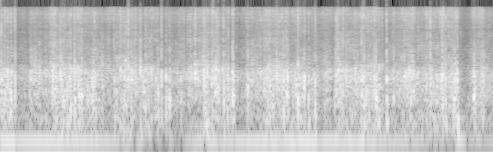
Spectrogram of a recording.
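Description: A dry yellow foam kitchen sponge with a green nylon scouring layer is scratched and plucked by fingertips and short nails across its fibrous green surface. The result is a dense, continuous crackling rasp centered in the low mids, with a steady low rumble beneath it and only a faint high edge.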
